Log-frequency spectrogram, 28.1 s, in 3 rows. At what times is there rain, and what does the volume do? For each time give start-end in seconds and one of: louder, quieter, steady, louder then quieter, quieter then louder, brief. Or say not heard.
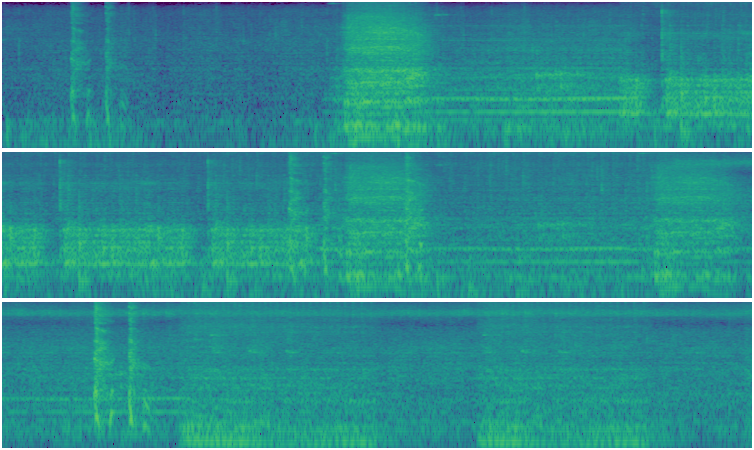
0.0-28.0 louder.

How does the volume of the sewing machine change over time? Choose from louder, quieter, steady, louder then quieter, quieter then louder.
quieter.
